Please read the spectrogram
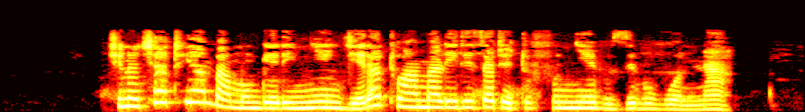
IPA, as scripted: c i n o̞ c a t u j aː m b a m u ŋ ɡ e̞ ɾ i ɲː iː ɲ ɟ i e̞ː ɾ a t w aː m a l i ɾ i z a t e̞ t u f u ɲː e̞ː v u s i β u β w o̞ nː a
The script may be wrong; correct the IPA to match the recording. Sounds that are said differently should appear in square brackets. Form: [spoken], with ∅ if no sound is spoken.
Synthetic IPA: c i n o̞ c a t u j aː m b a m u ŋ ɡ e̞ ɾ i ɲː iː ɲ ɟ i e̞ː ɾ a t w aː m a l i ɾ i z a t e̞ t u f u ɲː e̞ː [β] u [z] i β u β w o̞ nː a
